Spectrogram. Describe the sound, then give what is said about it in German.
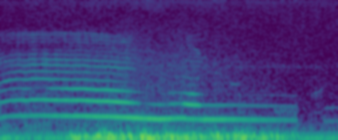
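A single drawn-out meow from Sebastian the tomcat, clear, sliding slowly downward in pitch over about two seconds, with a low rumbling background beneath it and no talking. “Als die Polizei fünf Minuten später das Haus betrat, wurde sie nur von einem einzigen Überlebenden begrüßt. Es war Sebastian der Kater.”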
